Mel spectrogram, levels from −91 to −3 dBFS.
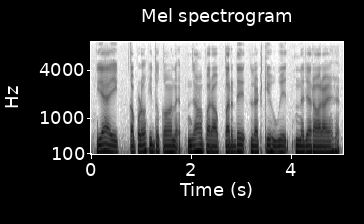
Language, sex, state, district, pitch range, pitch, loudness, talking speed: Hindi, male, Uttar Pradesh, Lalitpur, 115-125 Hz, 120 Hz, -12 LUFS, 190 wpm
